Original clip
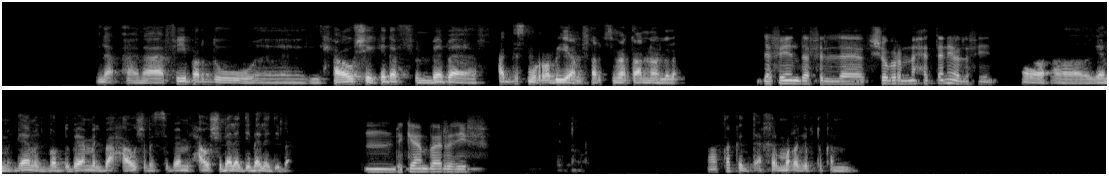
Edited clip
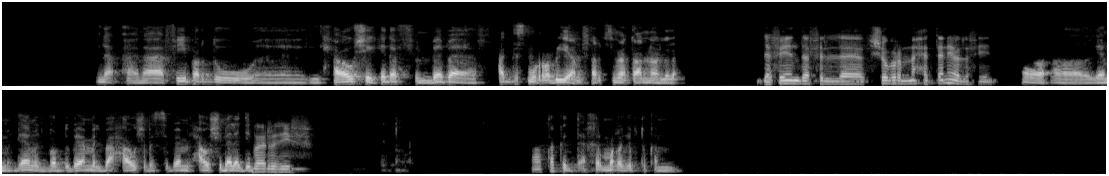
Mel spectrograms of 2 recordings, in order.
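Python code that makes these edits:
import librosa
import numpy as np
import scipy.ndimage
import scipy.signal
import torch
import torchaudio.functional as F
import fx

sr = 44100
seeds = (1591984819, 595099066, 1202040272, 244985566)

y = fx.edit(x, sr, fx.cut(start_s=13.56, length_s=1.76), tone=tone)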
